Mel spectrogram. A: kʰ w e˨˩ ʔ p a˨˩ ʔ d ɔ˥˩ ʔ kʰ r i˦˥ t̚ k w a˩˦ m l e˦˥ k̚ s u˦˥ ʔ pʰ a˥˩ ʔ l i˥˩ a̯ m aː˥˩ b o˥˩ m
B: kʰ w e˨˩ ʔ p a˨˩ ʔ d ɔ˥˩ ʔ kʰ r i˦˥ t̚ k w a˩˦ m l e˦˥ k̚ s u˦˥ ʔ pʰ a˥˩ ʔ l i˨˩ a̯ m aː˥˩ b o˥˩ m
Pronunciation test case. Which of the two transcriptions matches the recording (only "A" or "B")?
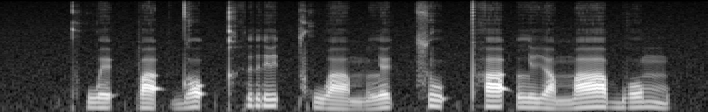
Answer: B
